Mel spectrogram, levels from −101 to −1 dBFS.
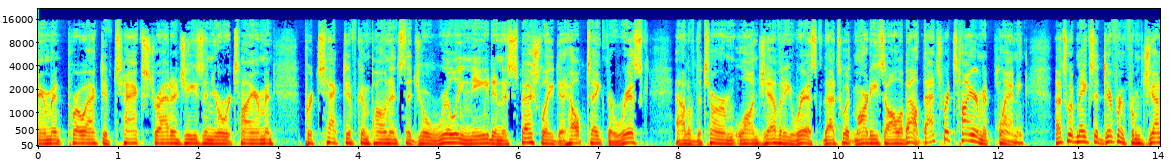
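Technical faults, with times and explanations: Nothing stood out on listening to this speech recording.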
